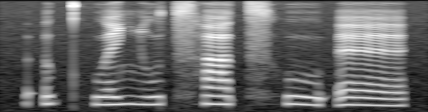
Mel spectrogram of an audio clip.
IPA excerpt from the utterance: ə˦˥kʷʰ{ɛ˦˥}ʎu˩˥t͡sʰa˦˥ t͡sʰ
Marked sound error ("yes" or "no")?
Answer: yes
